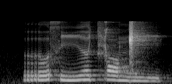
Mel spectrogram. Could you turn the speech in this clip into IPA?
r ʊ s iː ə̯ t͡ɕ ɔː ŋ͡ǁ i

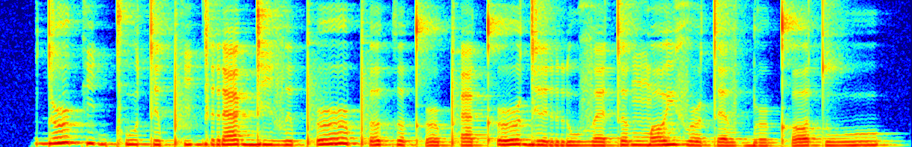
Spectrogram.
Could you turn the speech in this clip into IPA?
d ə˞ k i ɡ kʼ u t ɪ pʼ i ɡ r æ ɡ d i v ɪ pʼ ə˞ pʼ ə k ə kʼ ə˞ pʼ æ kʼ ə˞ d ɪ r u v ɛ t ə ŋ͡m ʌ j v ə˞ t ɛ v ɡ͡b ə˞ kʼ ʌ t u

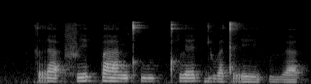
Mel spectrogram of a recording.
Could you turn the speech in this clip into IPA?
k r a˨˩ ʔ f e˦˥ ʔ p a˧ ŋ kʰ w u˨˩ k̚ pʰ l ɛː˥˩ k̚ j u˧ a̯ t r eː˨˩ p ɯ˨˩ a̯

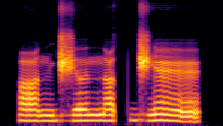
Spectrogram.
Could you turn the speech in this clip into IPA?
ɑ n d͡ʒ ɜ n ɑ t d͡ʒ æ̃

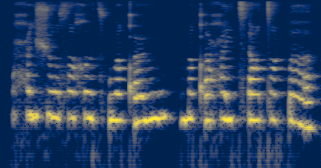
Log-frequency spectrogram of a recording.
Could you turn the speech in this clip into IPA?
ħ i ʃ ʉ sˤ i χ ɯ t͡sʼ u ɐ̯ qʼ ʉ w | m ə qʼ ɯ ħ ɛ j t͡sʼ ɛ tˤ ɐ k͡p ɐ

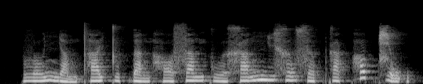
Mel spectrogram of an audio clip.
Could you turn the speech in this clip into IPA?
l o˨˦ ɲ a˧˩ m t̪ʰ a˨˦ j t̪ u˨˩ t̚ ɗ a˨˩ n h ɔ˨˩ s a˧ n k u˨˩ ə̯ x a˨˦ n ɲ i˧ x ə˧ w s əː˨˩ p̚ k a˨˩ k̚ h ɔ˦˥ p̚ t͡ɕ ə̰˧˨ w ʔ

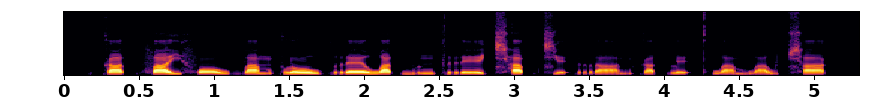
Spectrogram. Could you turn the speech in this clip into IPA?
k a˥˩ t̚ f a˥˩ j f ɔː˧ w b a˥˩ m k l oː˥˩ w p r ɛː˦˥ w a˦˥ t̚ b ɯ˦˥ ŋ k r eː˦˥ t͡ɕʰ a˦˥ p̚ t͡ɕ e˨˩ ʔ r aː˨˩ n k a˦˥ t̚ l e˨˩ ʔ kʰ w a˨˩ m w a˧ w t͡ɕʰ a˥˩ k̚

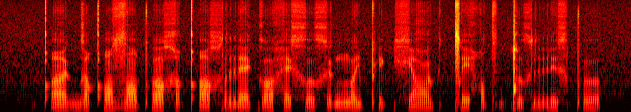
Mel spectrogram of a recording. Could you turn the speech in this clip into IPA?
qʼ œ ɡ u qʼ y zˤ ɛ pʼ ɔ χ ɨ qʼ ɔ χ r ɛ k ɔ h ɛ x o x œ ɡ ŋ ɔ i̯ pʼ e k x e ʕ u k ǀ e h o tˤ u d ǃ u x r ɨ x pʼ o

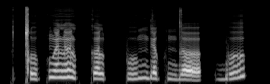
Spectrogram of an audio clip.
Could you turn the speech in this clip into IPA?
ǀ ʊ kʷ æ̃ l ə̃ l kː ʌ l pː u ŋ ɡ æ kʷ n d ʌ | b ʊ

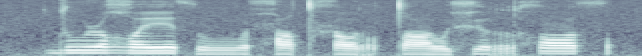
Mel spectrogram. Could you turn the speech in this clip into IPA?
d u˦ ɹ ʁʷ eː˦ θ uː˨ ħ ɔ˨ tˤ x ɔ˨ r tˤ oː˨ xʲ o˧ r x ɔ˦ θ

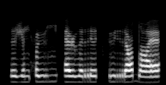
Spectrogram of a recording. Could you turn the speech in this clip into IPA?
ɘ ʒ ə n ħ ʉ ʎ | æ ɭ ð ə r ɘ t͡sʼ ʉ r ə ɭ dˤ æ

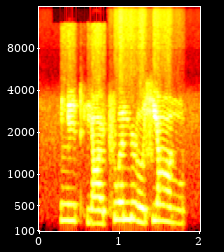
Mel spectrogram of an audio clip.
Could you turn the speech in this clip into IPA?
l i˥˩ t̪ʰ j ɑ˧˥ ʊ̯ ʈ͡ʂ w ə˥ n ɻ ɤ˧˥ ɕ j ɑ˥˩ ŋ

